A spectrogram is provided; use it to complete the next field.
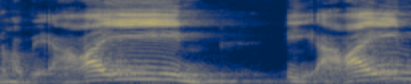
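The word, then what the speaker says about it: عين: ভুল করে থাকে এজন্য আইন একটু গলার ভিতর থেকে চাপ দিয়ে উচ্চারণ হবে যেমন হালামিন আলামিন হামদু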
